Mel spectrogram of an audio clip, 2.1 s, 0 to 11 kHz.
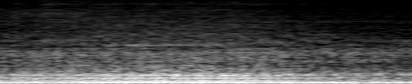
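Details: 1999 Ford Explorer after fuel pump replacement through an access hatch: steady, even low idle rumble with no knocks, ticks or misses; runs smoothly.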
